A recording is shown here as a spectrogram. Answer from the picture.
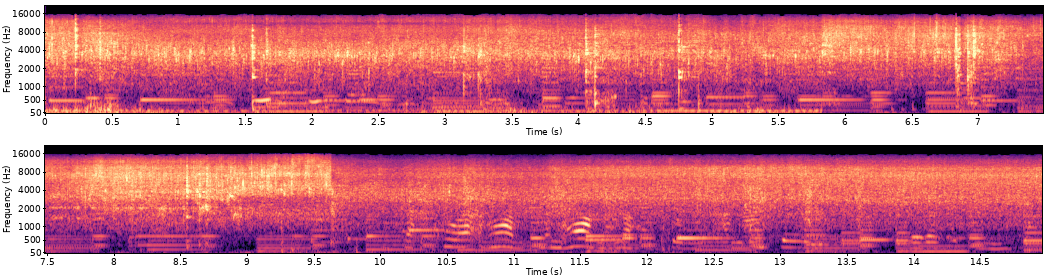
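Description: Vegetables and song-i (matsutake) mushrooms sizzling as they are stir-fried in a hot pan, stirred with scattered clicks of the utensil against the pan. The sizzle thins a little about two-thirds of the way through.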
